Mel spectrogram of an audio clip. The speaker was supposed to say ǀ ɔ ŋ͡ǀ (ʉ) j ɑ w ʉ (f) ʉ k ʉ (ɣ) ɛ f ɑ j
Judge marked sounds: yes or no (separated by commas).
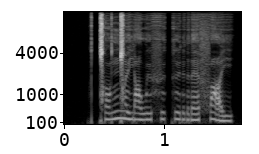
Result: no, yes, no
